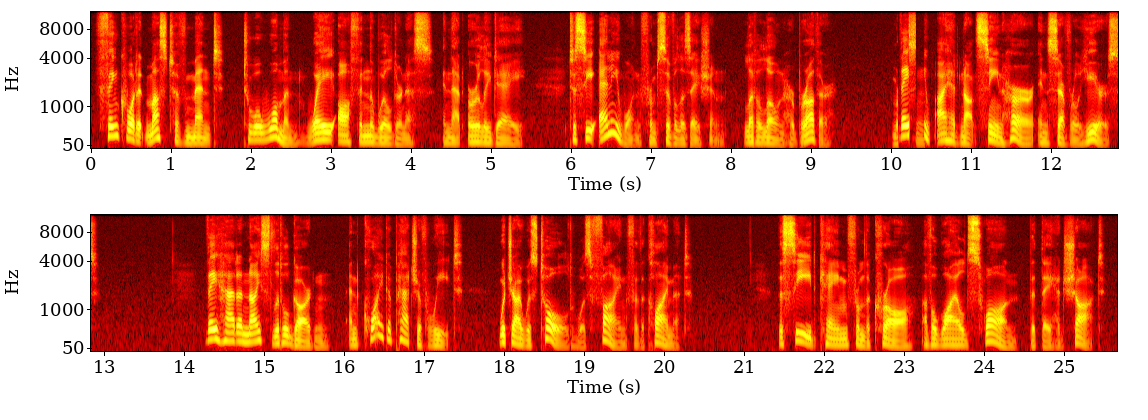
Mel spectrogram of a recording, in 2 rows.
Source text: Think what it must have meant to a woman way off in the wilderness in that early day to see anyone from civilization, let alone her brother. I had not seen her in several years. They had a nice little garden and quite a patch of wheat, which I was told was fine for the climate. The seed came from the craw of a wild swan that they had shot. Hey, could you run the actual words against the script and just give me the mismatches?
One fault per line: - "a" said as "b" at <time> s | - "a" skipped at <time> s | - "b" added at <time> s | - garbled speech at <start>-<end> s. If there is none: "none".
- garbled speech at 10.0-10.5 s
